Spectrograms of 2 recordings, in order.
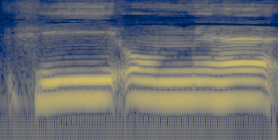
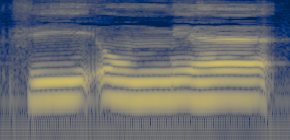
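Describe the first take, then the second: First: The vowel before the glottal stop is short. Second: The vowel before the glottal stop is short.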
